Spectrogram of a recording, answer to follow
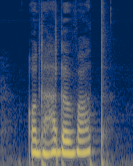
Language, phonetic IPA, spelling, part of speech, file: Czech, [ˈodɦadovat], odhadovat, verb, Cs-odhadovat.ogg
- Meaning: imperfective form of odhadnout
